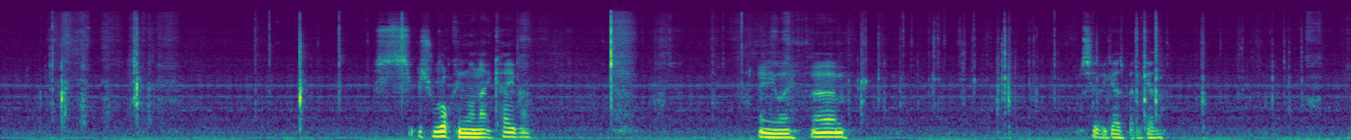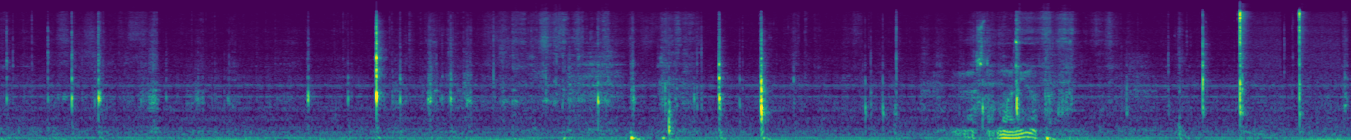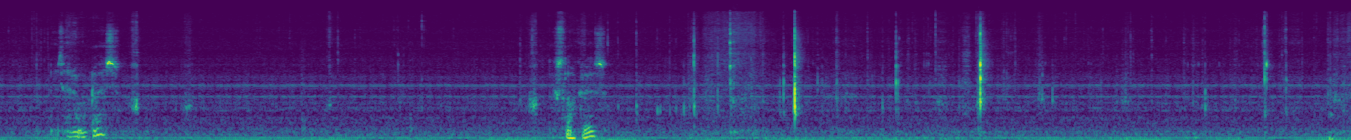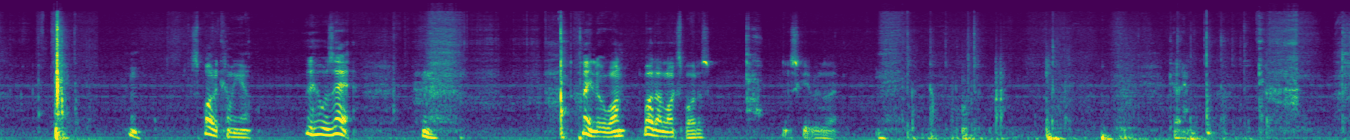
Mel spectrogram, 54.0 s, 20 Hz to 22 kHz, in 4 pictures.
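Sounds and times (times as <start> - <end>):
plastic parts clicking: 8.5 - 15.1
plastic scraping: 11.3 - 25.4, 49.4 - 54.0.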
